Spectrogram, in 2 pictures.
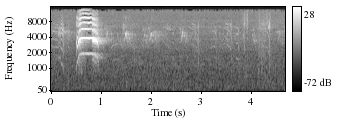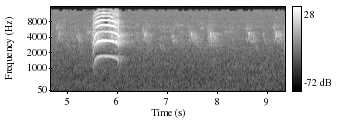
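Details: Great kiskadee in Córdoba, December 2012, giving two loud, strident, slightly arched calls about five seconds apart, with faint chirps of other birds in between.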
